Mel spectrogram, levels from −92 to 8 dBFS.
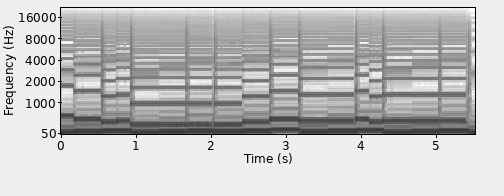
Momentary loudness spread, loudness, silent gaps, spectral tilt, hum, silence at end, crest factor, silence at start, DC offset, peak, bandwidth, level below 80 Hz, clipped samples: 1 LU; -18 LUFS; none; -6 dB/octave; none; 0 s; 10 dB; 0 s; under 0.1%; -6 dBFS; 18.5 kHz; -32 dBFS; under 0.1%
